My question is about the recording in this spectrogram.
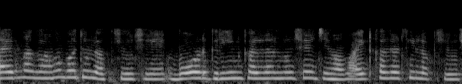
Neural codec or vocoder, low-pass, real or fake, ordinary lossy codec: codec, 16 kHz, 4 kbps, FreqCodec, smaller model; 5.4 kHz; fake; Opus, 16 kbps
